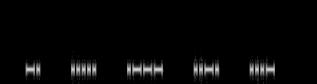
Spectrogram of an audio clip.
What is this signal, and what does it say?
Morse code, heard as a keyed tone, about 45 wpm, spaced as for 21 wpm, 700 Hz. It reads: N5JFV
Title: USA Call Signs - 4x Character Spacing - 45wpm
